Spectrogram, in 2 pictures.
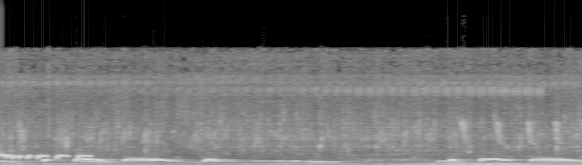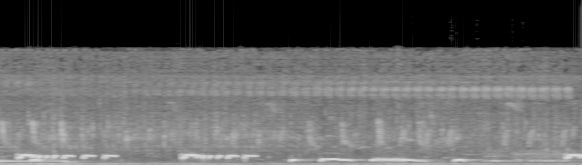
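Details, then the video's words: Perkutut lokal, the local zebra dove, trades phrases with a spotted dove decoy: short bright rising notes trailing into quick clipped coos, alternating with deeper, drawn-out cooing. "Perkutut Lokal Gacor"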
